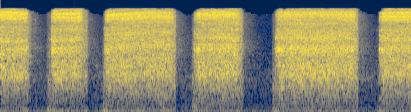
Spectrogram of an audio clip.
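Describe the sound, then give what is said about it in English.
An aerosol spray can hisses in six separate bursts of bright, steady spray, each cut off cleanly by short silent gaps, with no other sounds. “Because that could be like spray deodorant or Lysol. Spray can.”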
